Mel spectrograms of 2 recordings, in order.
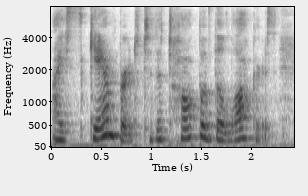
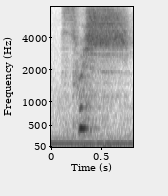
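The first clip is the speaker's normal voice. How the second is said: high breathy swish of a tail; 꼬리가 휙 지나가는 소리를 흉내 내며; whooshing swish. Acted. Tail swish sound effect.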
